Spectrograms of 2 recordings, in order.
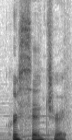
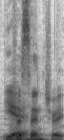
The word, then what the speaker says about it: Crescentric: Crescentric. Okay. See, yes. I might have threw a little T or S or something else in there. Put a little spice. So Crescentric.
